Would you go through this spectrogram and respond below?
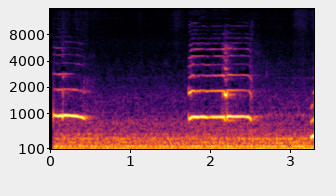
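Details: Five-month-old female Maine Coon kitten indoors giving two steady, even-pitched mewing calls with rich overtones, the first short and the second longer. A woman speaks softly right afterward about feeding time.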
